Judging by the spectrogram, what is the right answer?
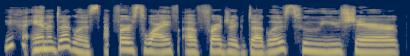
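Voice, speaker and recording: A woman's voice: medium pitch, moderate pace, clean tone, no echo, studio quality. A woman in her thirties hosting a podcast, chatting playfully and teasing her guest before telling a story. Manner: playful, teasing, laughs often. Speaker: podcast host. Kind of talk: casual interview chat.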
